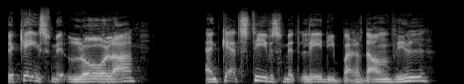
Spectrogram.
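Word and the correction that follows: Lady D'Arbanville: Zeg ik dat goed, Jos? – Lady Darbanville. – Darbanville, juist, ja.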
